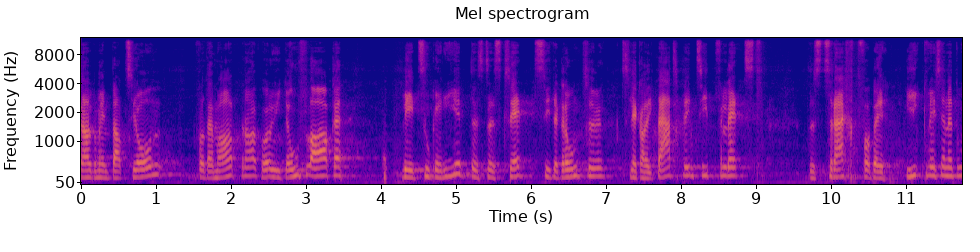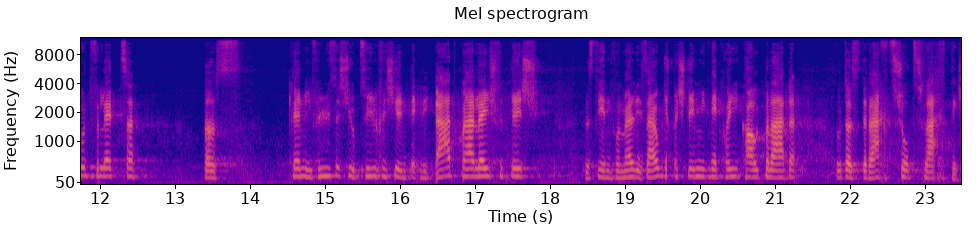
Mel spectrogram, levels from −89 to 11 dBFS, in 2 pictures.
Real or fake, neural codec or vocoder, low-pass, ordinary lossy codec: fake; codec, 24 kHz, 3 kbps, HILCodec; none; none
